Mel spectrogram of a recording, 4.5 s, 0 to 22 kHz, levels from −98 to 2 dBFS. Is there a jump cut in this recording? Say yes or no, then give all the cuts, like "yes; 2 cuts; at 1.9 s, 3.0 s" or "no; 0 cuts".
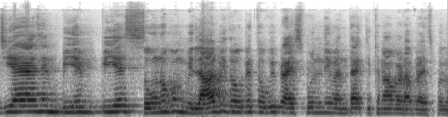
yes; 1 cut; at 1.4 s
